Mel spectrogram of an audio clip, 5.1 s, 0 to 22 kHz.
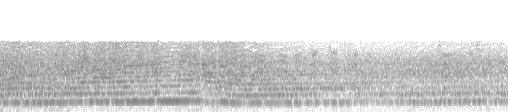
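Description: Formula 2 race cars from 1971 roar at a steady high pitch through a race, with one engine note shifting down partway as the cars pass. The sound is loud and continuous, with no talk over it.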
